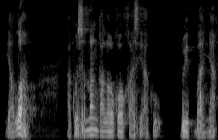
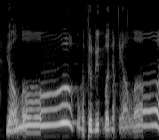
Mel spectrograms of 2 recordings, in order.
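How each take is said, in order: First: Plain, quietly confident asking; calm steady prayer. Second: Much higher, slow pleading whine; whiny begging prayer. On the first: Preacher demonstrating the right calm prayer to God. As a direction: pray simply but firmly. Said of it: "biasa aja, tapi mantep". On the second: Preacher mocking a needy prayer, high pleading whine. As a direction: beg God in a drawn-out whine. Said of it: "Ah, itu kurang keren itu". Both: Shown as a demonstration.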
